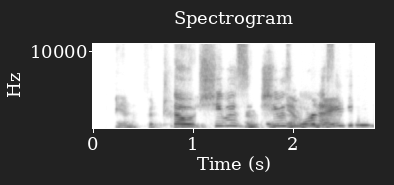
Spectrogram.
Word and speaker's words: Amphitrite: Amphitrite. Amphitrite. So she was born Aphrodite? yeah, I know. I keep wanting to say Aphrodite. It sounds and looks like it, but it's spelled differently.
